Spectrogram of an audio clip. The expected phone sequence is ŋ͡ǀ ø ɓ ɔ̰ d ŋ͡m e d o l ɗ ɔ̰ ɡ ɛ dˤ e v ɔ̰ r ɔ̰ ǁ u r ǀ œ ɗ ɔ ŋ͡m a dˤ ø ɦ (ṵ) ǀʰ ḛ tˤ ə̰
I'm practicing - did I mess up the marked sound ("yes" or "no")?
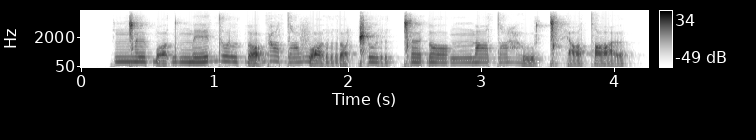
no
